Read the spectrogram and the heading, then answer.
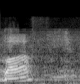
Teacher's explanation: দ্বিতীয় মাখরাজ হচ্ছে দুই ঠোঁটের ভেজা অংশ মিলিয়ে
